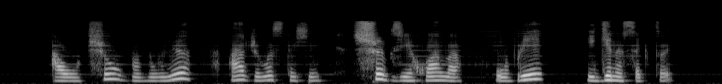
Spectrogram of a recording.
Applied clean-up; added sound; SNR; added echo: neural separator model SepFormer DNS4.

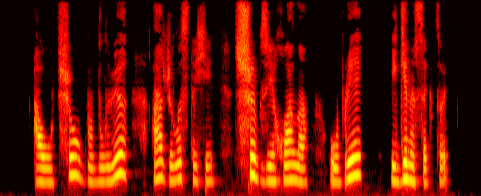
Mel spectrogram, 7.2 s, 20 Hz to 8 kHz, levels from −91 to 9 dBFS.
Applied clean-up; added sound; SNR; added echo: neural mask model Resemble Enhance denoiser.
